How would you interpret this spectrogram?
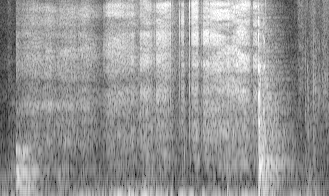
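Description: A steady, gritty scratching hiss of a pen-like glazier's glass cutter scoring across a glass sheet, lasting about three seconds with slight surges and a sharp scrape near the end.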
